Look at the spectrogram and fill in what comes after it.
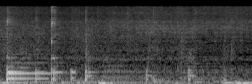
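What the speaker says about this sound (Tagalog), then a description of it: "Ipapanser lang natin yung minarinate nating baka. Prituin lang natin ang magkabilang side hanggang sa magkaroon ng browning" Marinated beef frying in hot oil in a pan, a close, steady sizzle broken by a few sharp clicks and scrapes of a utensil against the pan.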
